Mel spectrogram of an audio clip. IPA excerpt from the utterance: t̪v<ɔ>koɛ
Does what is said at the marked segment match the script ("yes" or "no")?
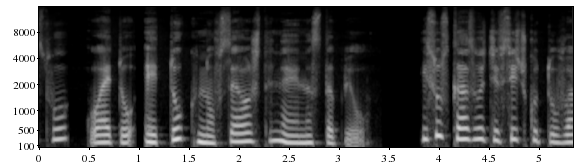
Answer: no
